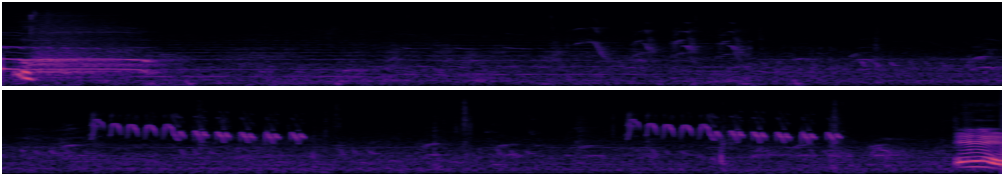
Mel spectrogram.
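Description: A small songbird sings two short, rapid trills, each about a second long, a few seconds apart.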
